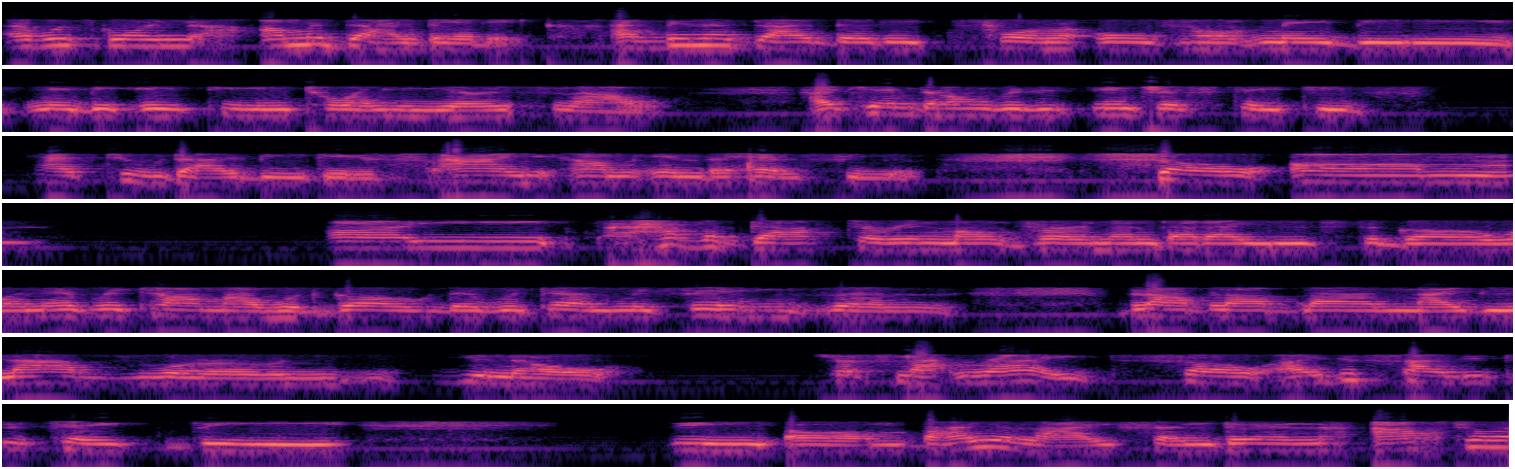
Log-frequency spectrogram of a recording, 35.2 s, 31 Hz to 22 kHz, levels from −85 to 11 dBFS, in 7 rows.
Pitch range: 165-215 Hz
